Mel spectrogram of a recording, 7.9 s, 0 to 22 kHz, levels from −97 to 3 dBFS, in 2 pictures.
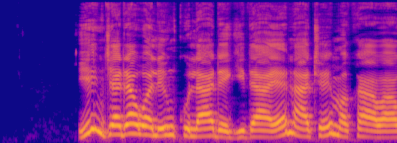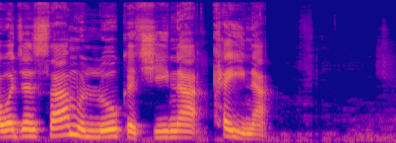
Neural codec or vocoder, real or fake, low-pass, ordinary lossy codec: none; real; none; none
